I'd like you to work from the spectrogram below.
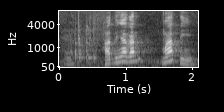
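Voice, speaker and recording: A man's voice: high voice, big pitch swings, unhurried, lo-fi sound, slight background noise. A male Islamic preacher giving a study sermon, asking rhetorical questions and checking in with "ya" as he addresses the brothers. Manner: rhetorical questions, frequent "ya" to the audience.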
